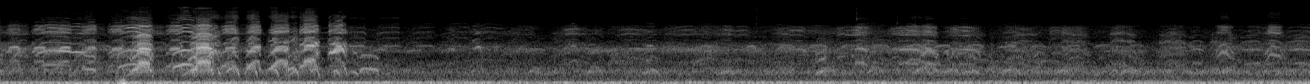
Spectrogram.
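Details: At a Black-headed gull nest containing one egg and one chick, GoPro 4 recording from 15 May 2016: a burst of rapid, repeated harsh calls in the first few seconds, then quieter scattered cries over wind.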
